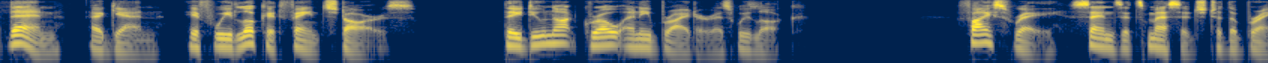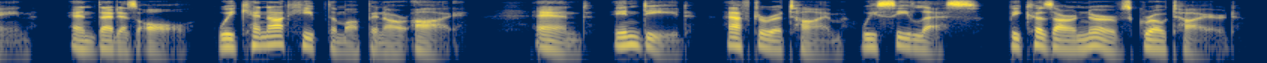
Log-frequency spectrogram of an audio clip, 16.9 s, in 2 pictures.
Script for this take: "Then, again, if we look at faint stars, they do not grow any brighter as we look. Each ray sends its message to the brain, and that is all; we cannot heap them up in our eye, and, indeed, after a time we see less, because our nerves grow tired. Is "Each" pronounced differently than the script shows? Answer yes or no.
yes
